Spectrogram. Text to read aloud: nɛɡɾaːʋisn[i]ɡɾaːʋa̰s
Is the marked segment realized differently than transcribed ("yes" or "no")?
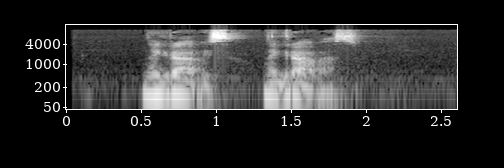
yes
